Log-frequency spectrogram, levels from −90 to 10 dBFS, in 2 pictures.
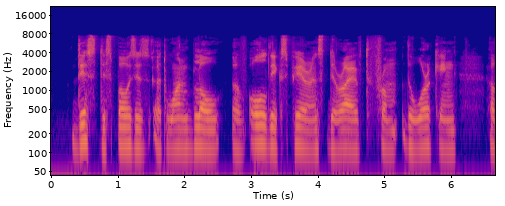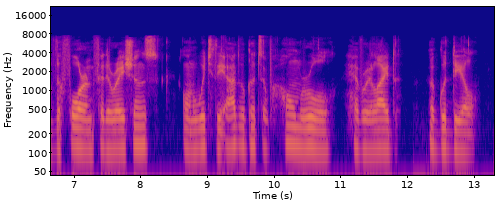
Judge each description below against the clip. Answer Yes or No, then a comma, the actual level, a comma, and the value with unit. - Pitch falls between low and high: No, low, 120 Hz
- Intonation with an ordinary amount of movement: No, narrow, 1.8 semitones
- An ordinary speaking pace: No, slow, 130 wpm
